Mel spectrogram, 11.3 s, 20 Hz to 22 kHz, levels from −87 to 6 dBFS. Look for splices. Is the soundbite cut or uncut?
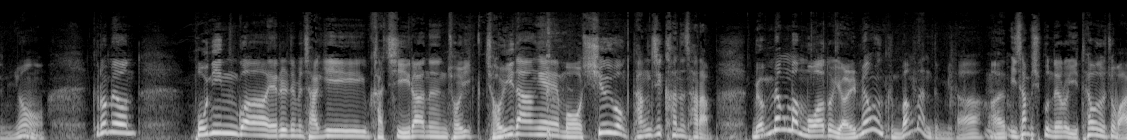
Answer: cut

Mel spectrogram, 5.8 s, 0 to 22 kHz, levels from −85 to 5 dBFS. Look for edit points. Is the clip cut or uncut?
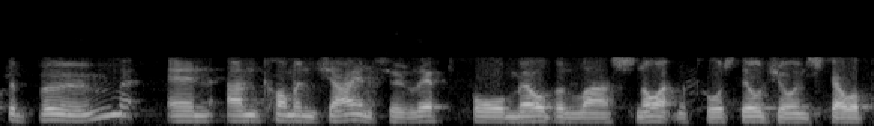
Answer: uncut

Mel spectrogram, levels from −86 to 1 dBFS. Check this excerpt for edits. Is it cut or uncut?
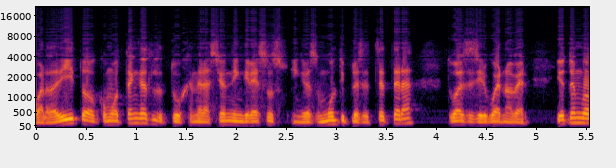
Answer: uncut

